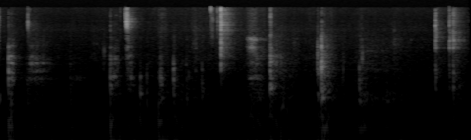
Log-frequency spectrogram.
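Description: Long nails and fingertips tap on a hollow, polished reddish wooden bassoon joint fitted with metal rings and keys. About eleven quiet, sharp taps and clicks land at irregular intervals, each bright and dry with almost no ring, while metallic key clicks add a high edge between softer knocks on the wood.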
